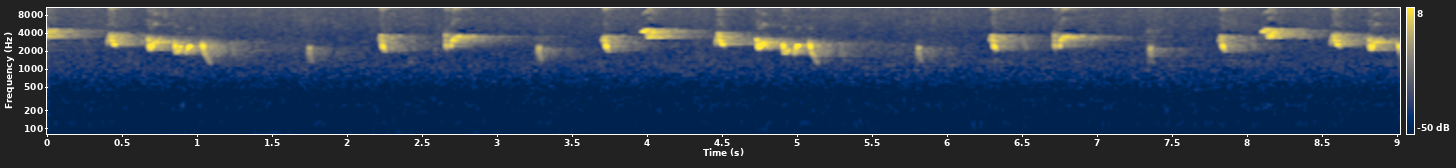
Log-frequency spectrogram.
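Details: Parrots singing: a steady series of short, high, bright chirps, many sliding downward, some doubled, coming about twice a second over a quiet, faint hiss.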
